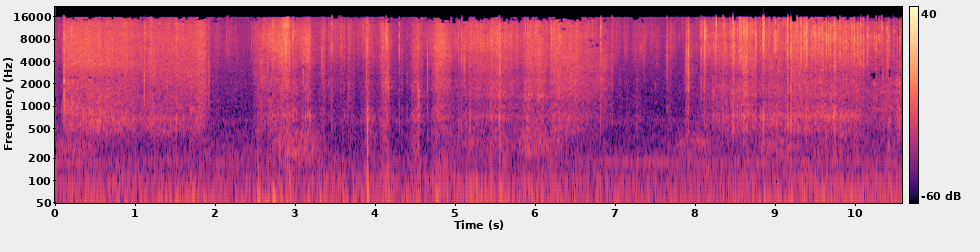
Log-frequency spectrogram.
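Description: Long nails scratch and flip the plastic sequins on the fabric cover of a sequin-covered notebook held close to the microphones. A dense, bright crinkling and crackling runs throughout, pausing briefly twice, with sharp sequin clicks over a steady low hum.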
